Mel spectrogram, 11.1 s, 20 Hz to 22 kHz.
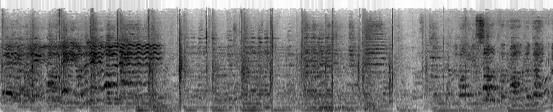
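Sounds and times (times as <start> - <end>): group of voices singing: 0.0 - 3.6, 8.2 - 11.0
low instrumental accompaniment: 0.0 - 11.0.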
